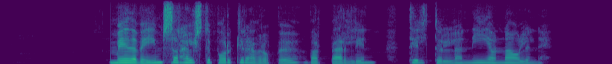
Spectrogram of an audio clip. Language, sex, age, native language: Icelandic, female, 30-39, Icelandic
